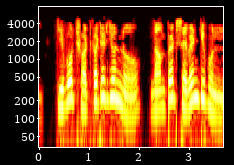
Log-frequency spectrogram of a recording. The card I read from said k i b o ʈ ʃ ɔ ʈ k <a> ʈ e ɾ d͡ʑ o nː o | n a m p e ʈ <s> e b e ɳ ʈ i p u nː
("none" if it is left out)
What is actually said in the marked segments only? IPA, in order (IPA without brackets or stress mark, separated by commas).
a, s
